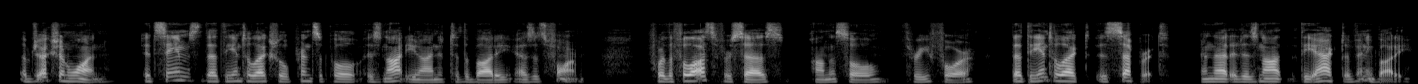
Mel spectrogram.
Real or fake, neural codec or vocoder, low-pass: real; none; 7.2 kHz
